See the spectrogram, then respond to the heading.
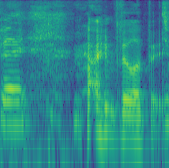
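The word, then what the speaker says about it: Ryan Phillippe: Ryan Philippe.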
